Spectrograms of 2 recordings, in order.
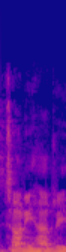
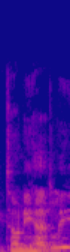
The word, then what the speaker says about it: Tony Hadley: far as I'm concerned, you pronounced my name absolutely correctly. Tony Hadley, you might have said Hadley, it's a slight accent, but as far as I'm concerned, you said my name correctly.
